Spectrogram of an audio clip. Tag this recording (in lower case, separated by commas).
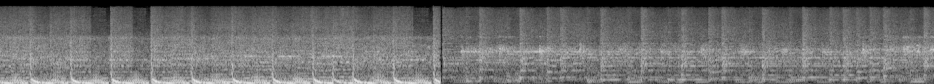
electronic dance music, music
